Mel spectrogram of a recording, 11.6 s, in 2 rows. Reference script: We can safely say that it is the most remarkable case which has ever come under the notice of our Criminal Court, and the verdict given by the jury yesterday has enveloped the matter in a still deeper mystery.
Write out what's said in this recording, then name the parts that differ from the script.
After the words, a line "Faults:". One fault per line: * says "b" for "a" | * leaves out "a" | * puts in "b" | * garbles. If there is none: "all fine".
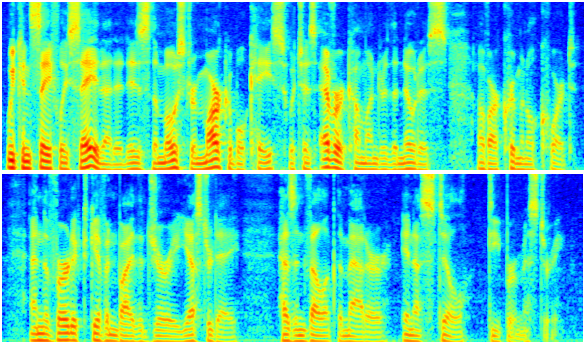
We can safely say that it is the most remarkable case which has ever come under the notice of our Criminal Court, and the verdict given by the jury yesterday has enveloped the matter in a still deeper mystery.
Faults:
all fine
